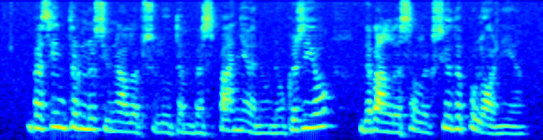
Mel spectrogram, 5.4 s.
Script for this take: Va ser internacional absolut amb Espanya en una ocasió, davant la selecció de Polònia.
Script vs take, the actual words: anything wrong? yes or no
no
